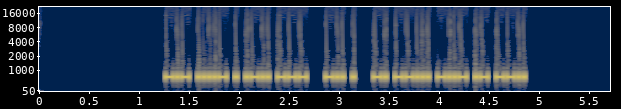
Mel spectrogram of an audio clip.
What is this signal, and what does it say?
Morse code, heard as a keyed tone, about 41 wpm, 700 Hz. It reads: K4ELO DE N7XAZ
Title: USA Callsign DE Callsign 45wpm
